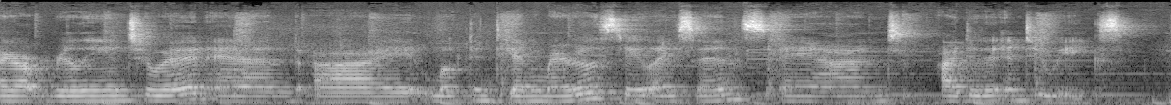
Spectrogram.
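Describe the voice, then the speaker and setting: Music plays in the background and the room echo is audible as a woman with an American accent speaks at a medium pitch. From Maine, US (Scarborough/Saco area). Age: 20s. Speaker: real estate agent. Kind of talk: interview. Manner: casual.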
